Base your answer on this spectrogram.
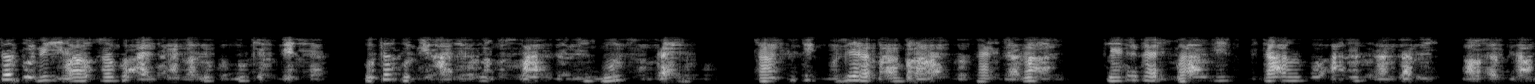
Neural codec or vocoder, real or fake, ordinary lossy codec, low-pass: vocoder, 22.05 kHz, 80 mel bands, HiFi-GAN; fake; none; 3.6 kHz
